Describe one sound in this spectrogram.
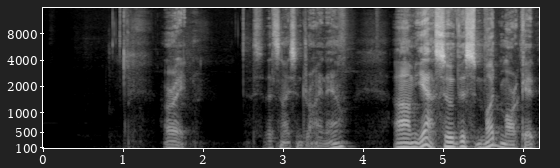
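An older man speaks calmly into a close microphone.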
